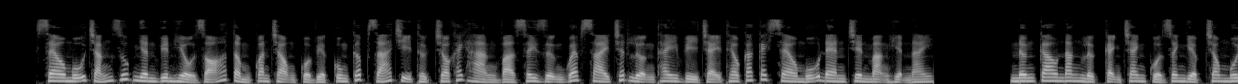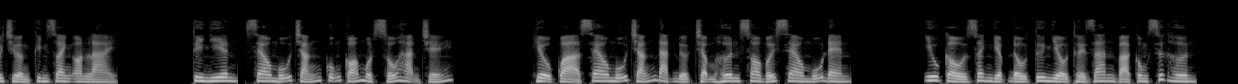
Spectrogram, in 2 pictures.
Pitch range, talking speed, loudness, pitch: 125-155 Hz, 225 wpm, -24 LUFS, 145 Hz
